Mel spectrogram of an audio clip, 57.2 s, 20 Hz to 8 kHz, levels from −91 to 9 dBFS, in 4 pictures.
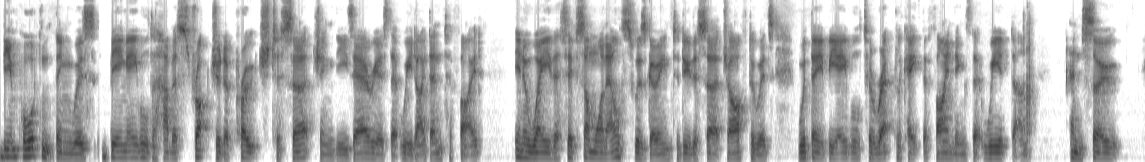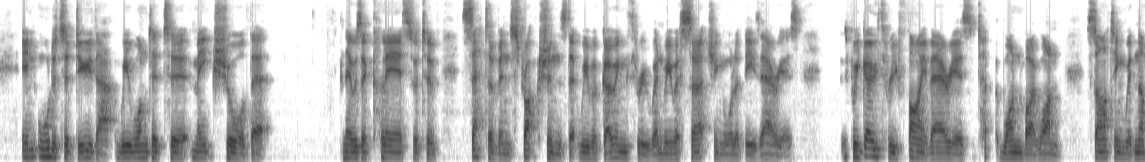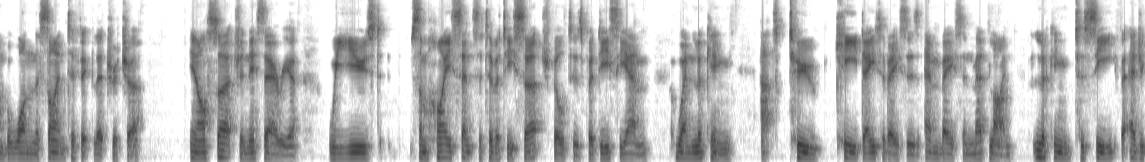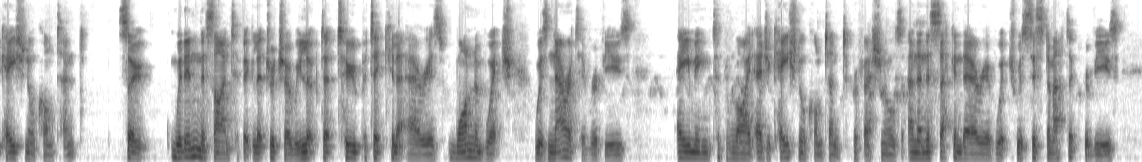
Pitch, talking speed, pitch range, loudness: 110 Hz, 170 wpm, 100-115 Hz, -21 LUFS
